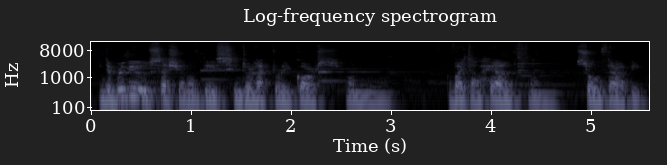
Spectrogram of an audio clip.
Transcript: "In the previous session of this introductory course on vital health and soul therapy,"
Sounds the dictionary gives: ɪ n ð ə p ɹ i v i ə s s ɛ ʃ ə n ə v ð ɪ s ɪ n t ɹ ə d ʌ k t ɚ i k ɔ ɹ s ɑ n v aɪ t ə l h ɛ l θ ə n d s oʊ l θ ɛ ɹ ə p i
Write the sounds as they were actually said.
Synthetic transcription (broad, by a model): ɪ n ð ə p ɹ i v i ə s s ɛ ʃ ə n ə v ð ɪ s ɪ n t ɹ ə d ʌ k t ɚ i k ɔ ɹ s ɑ n v aɪ t ə l h ɛ l θ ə n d s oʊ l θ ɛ ɹ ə p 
